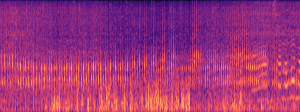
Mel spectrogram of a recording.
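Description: A vehicle engine running steadily with a high whine while travelling a rough gravel road, with irregular knocks and rattles through the middle seconds.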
